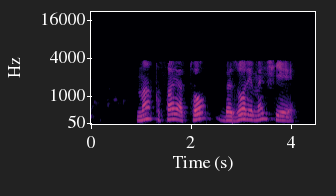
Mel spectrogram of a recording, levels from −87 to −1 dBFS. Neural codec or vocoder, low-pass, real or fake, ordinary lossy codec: none; 3.6 kHz; real; MP3, 16 kbps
